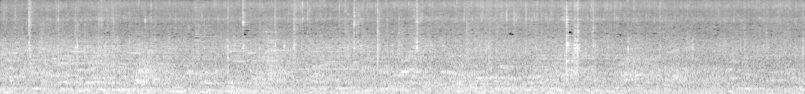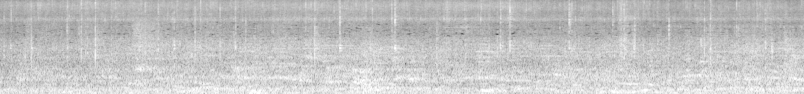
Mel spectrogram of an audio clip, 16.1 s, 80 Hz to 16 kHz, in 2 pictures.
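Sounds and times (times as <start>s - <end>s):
beef sizzling on grill pan: 0.1s - 16.0s
metal tongs clicking: 2.2s - 4.3s, 5.6s - 6.0s.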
